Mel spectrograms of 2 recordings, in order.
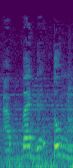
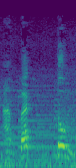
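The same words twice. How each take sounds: First: The d sound is pronounced separately before t. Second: The d sound merges into the t sound. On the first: The speaker calls it wrong. "bukan dibaca abadtum" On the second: The speaker calls it right. "yang benar adalah bacaannya abadtum"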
